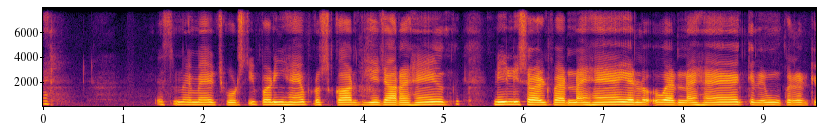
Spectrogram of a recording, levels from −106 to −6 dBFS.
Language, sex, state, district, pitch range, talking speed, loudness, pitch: Hindi, female, Uttar Pradesh, Jyotiba Phule Nagar, 180-195 Hz, 150 wpm, -16 LUFS, 185 Hz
